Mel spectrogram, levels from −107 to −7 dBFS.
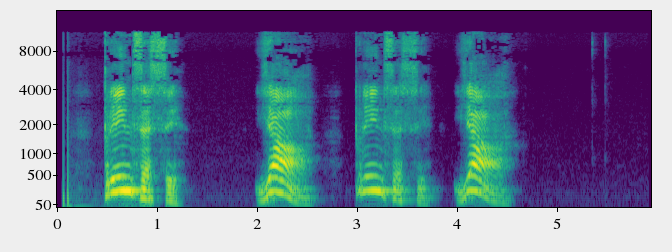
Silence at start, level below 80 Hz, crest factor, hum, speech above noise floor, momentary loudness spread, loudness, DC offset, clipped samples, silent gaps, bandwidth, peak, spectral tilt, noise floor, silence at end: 0.45 s; -54 dBFS; 20 dB; none; 68 dB; 21 LU; -16 LUFS; under 0.1%; under 0.1%; none; 11.5 kHz; 0 dBFS; -4 dB/octave; -85 dBFS; 1.45 s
